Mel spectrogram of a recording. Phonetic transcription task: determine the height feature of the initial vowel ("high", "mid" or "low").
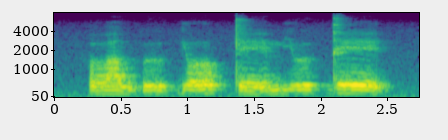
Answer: low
